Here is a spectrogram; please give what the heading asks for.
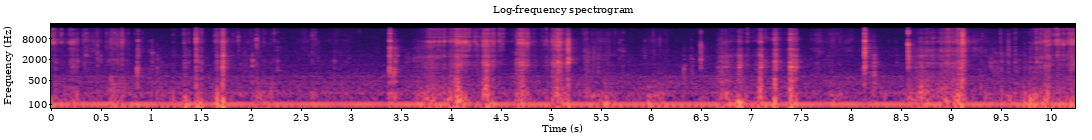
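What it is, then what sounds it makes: Bar soap being carved. A box-cutter blade scrapes and carves the striped surface of a solid red soap bar with white stripes, held in the hand. The clip is full of crisp, bright scraping and shaving strokes with short, dry attacks. A steady low hum runs underneath throughout.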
